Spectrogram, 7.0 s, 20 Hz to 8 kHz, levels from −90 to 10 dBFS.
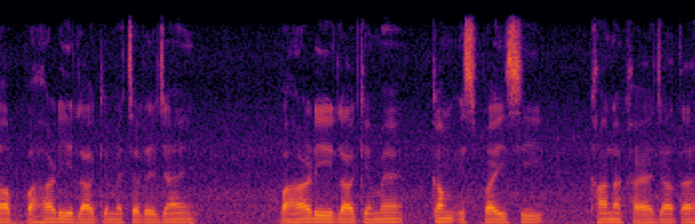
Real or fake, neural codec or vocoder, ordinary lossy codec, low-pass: real; none; none; 7.2 kHz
